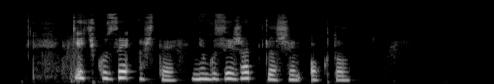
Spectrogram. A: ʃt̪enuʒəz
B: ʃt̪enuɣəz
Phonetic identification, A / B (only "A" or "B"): B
